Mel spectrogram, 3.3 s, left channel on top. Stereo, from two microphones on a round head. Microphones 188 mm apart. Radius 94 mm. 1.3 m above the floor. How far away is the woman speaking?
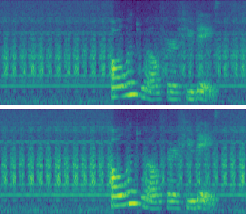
About 4 m.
